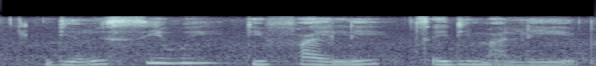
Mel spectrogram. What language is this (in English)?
Tswana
